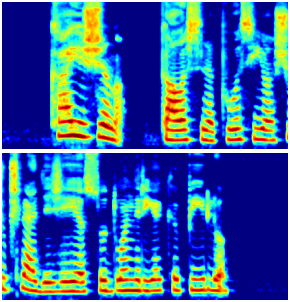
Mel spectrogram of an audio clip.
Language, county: Lithuanian, Kaunas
